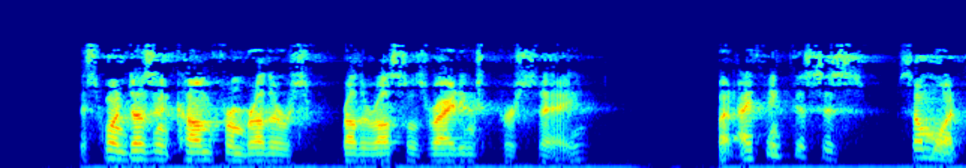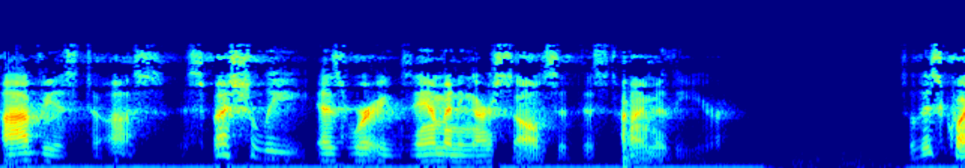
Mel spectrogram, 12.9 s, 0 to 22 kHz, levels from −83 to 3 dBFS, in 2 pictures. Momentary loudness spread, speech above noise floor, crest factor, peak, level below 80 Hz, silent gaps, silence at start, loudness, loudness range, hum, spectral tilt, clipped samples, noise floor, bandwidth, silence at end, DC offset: 16 LU; 59 dB; 22 dB; -4 dBFS; -74 dBFS; none; 0.55 s; -24 LUFS; 7 LU; none; 0.5 dB/octave; under 0.1%; -84 dBFS; 8.8 kHz; 0 s; under 0.1%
